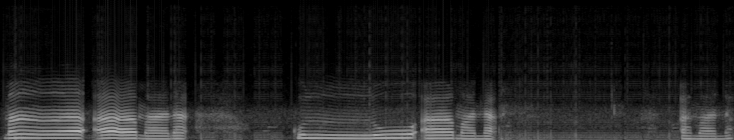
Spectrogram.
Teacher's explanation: maka harus dibaca izhar dengan membaca jelas bacaan setiap hurufnya tanpa ada gunnah, dengung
